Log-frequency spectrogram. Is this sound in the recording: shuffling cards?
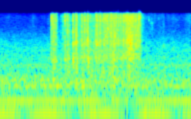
yes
